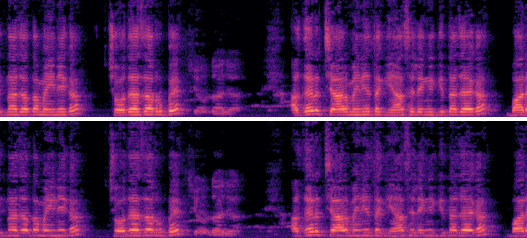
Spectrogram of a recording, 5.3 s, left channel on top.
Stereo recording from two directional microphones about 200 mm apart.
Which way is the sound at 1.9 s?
5° right (ahead or behind).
